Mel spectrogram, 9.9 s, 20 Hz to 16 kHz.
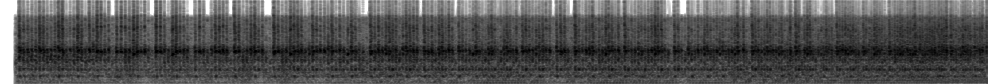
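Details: Mercedes OM605 diesel at idle: a steady clatter with a sharp ticking knock repeating a couple of times a second over the rumble; engine knock, cause unknown.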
